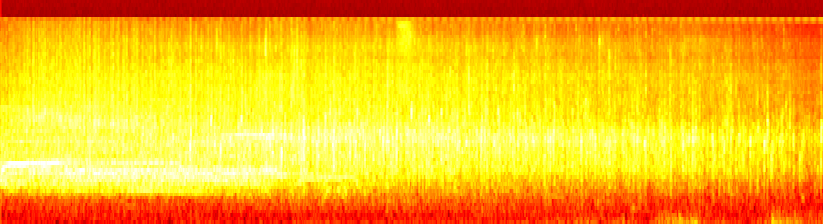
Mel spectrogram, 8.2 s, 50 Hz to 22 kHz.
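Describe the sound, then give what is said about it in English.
A large Dartmouth Class of 2011 commencement audience bursts into sustained applause with cheering and whoops, a dense wash of clapping that stays loud throughout and eases slightly toward the end. “all commencement speakers who shamelessly pander with cheap inside references designed to get childish applause will be forced to apologize to the greatest graduating class in the history of the world, Dartmouth Class of 2011 rules!”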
